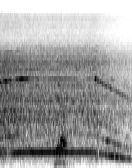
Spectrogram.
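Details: Kenwood mixer grinder from Dubai after repair: a clean, high-pitched motor whine holds steady, then winds down smoothly with no grinding or rattle: running normally.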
